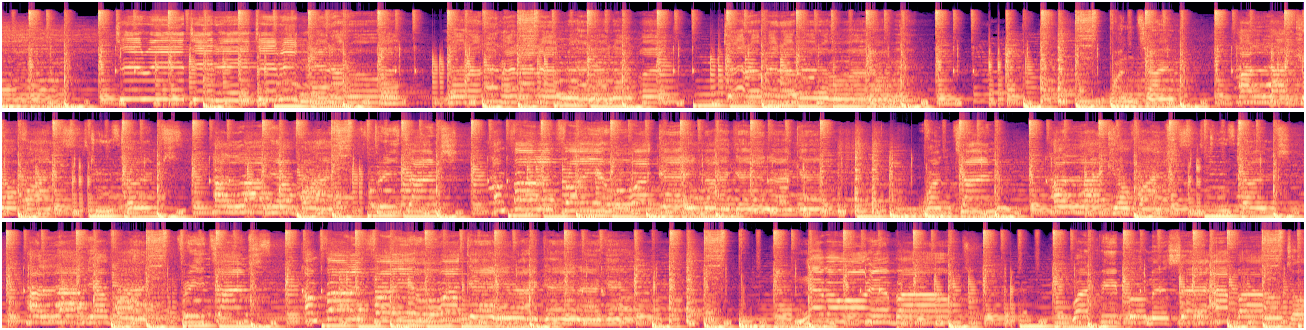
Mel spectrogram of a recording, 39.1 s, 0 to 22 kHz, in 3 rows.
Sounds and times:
Afrobeat: 0.0 - 39.0
Reggae: 0.0 - 39.0.

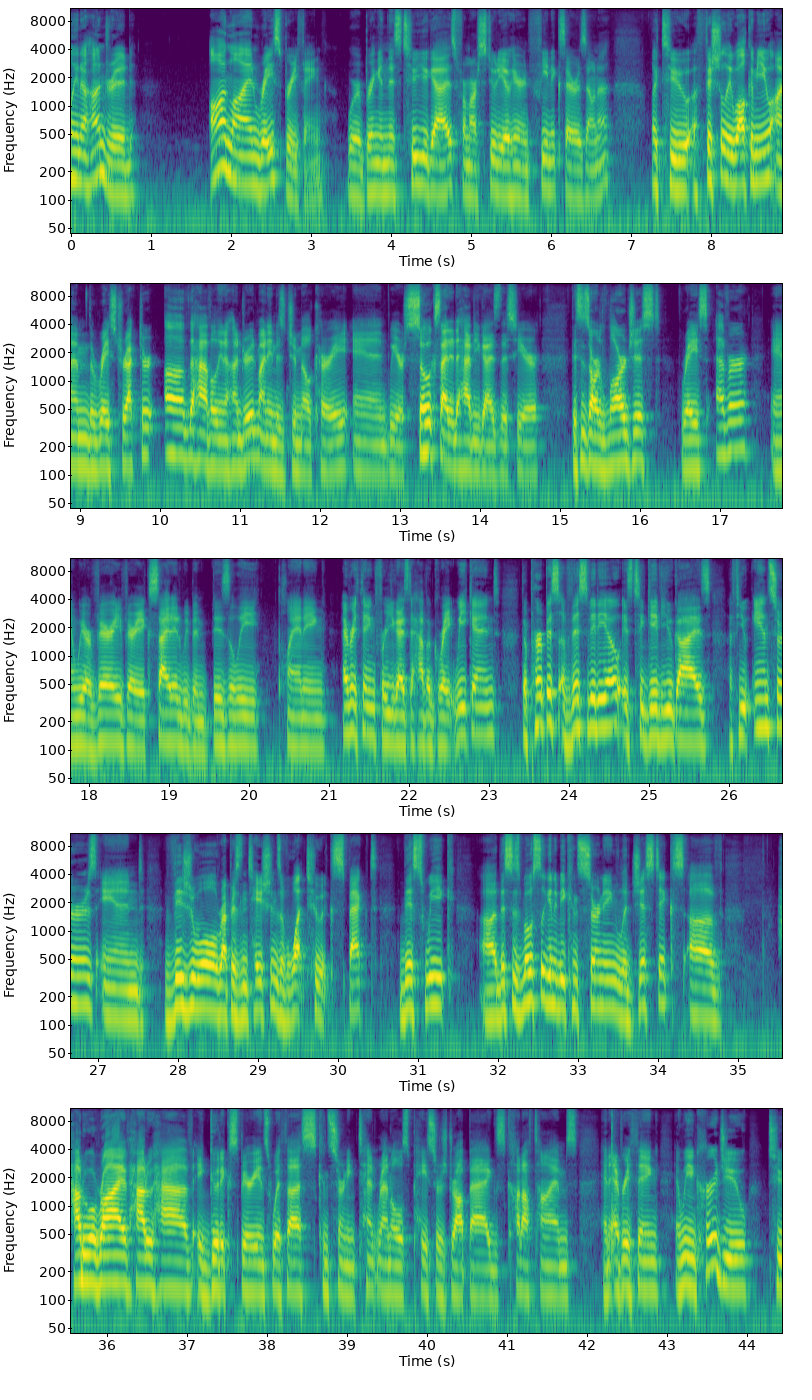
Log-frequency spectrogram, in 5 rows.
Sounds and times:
Speech: 0.0 - 0.9, 1.8 - 34.9, 35.5 - 44.4
Inside, small room: 0.0 - 44.4.

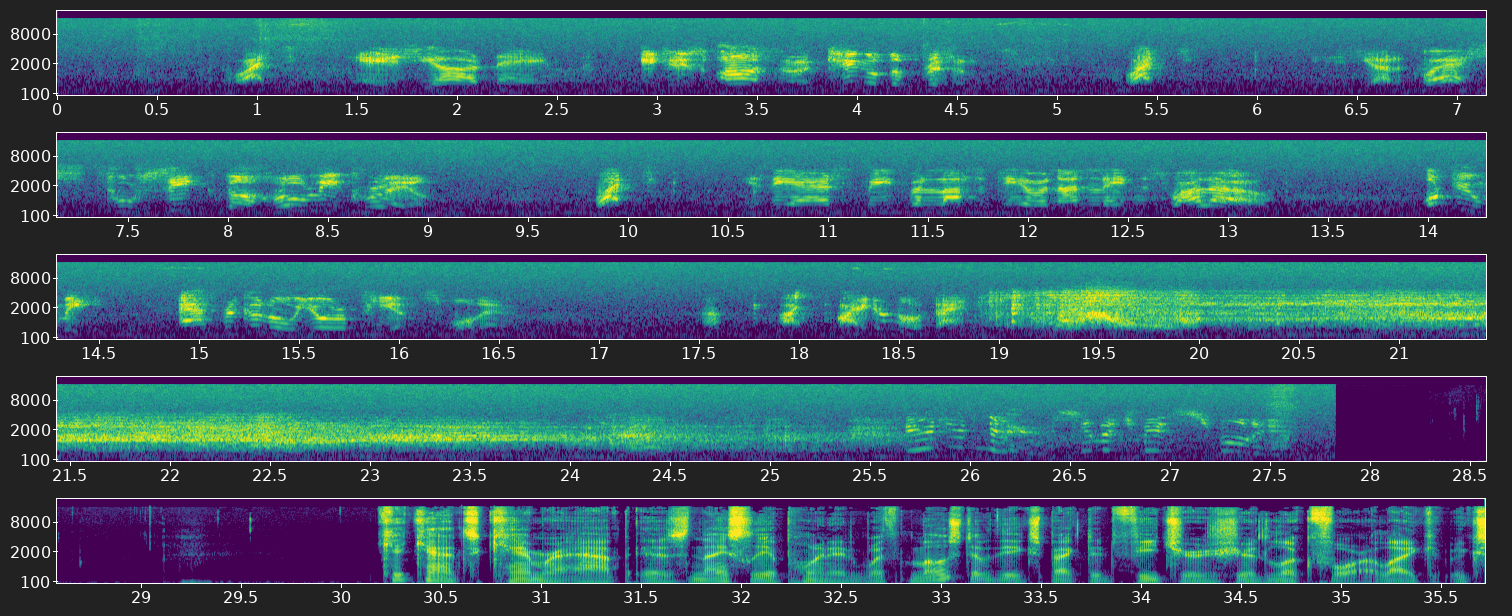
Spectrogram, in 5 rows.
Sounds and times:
Inside, small room: 0.0 - 35.7
Speech: 0.8 - 4.6, 6.3 - 9.1, 9.8 - 13.2, 14.0 - 16.6, 17.5 - 18.9, 30.2 - 35.7.

